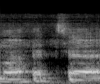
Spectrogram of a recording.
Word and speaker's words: Moffett: It's Moffett? Moffett, that's it. All right. Well, how about you introduce yourself, Mr. Moffett? – My goodness. Ken Moffett.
